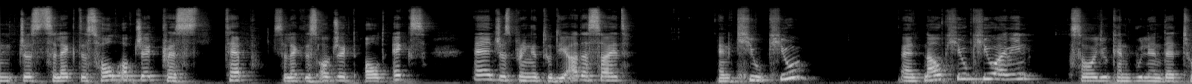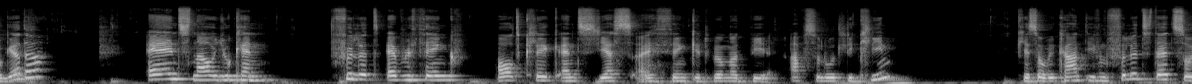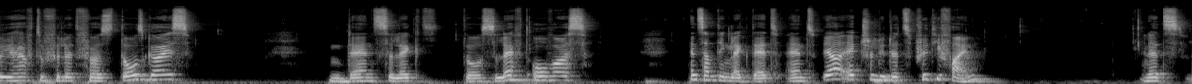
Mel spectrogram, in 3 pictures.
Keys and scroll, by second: 8.9 q, 9.3 q, 9.6 q, 12.9 super+z, 14.4 super+2, 21.9 Escape, 22.9 2, 26.6 2, 30.3 shift+e, 32.6 shift+e, 34.4-34.8 typing.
